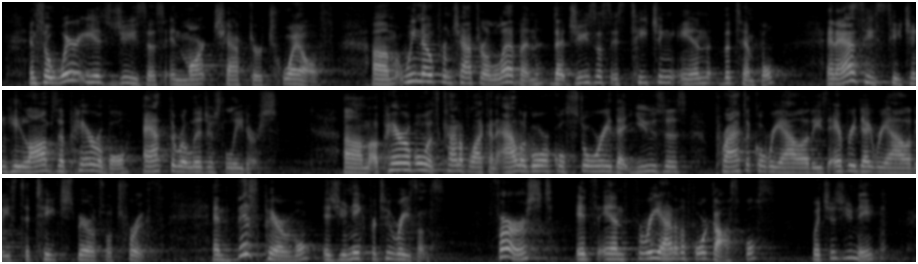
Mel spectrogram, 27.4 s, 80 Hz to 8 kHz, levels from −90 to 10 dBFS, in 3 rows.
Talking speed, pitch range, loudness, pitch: 160 wpm, 165-200 Hz, -40 LUFS, 180 Hz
